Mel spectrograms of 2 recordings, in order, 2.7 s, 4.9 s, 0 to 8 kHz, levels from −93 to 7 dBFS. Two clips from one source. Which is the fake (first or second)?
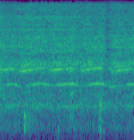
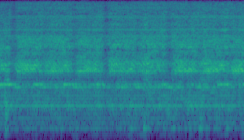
second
